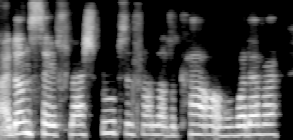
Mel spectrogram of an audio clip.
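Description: Recorded with a dry, close sound with no echo and a quiet background, a woman with a German accent talks at a moderate pace and a fairly high pitch. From East Germany. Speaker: life coach and marine conservationist. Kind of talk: interview.

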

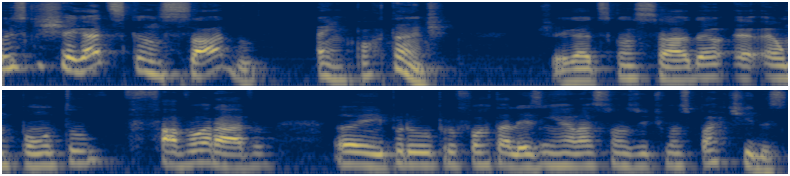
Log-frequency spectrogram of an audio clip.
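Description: Speaking at a fairly quick pace, a man has a normal speaking voice, a fairly high pitch and ordinary pitch variation. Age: 20s. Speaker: sports TV producer and presenter. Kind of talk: casual sports chat.

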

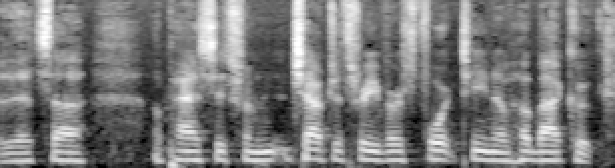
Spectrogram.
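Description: Against a quiet background, a man speaks at a moderate pace. His tone is dark and mellow, and his voice is somewhat breathy. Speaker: radio Bible program host. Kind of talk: Bible teaching on radio call-in show. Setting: studio. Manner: soothing, sleep-inducing.

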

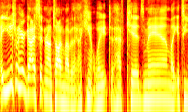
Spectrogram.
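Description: A man with fairly high pitch and lively intonation, dry and close with no echo, on a very clean recording with a silent background. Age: 40s. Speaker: radio show co-host. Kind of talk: casual chat. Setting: studio.

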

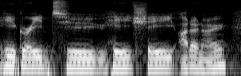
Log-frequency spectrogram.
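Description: A man's medium-pitched voice with an Australian accent and fairly even intonation. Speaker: podcast producer and host. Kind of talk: live keynote Q&A. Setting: stage with audience.

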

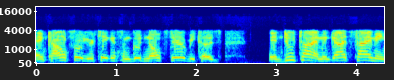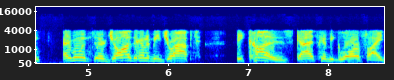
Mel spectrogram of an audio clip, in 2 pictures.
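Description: Keeping very even loudness, a man with a high pitch talks at a fairly quick pace with ordinary pitch variation. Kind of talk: talk radio discussion with preaching. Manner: animated.

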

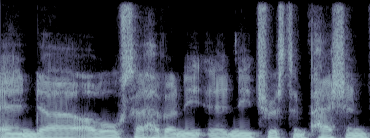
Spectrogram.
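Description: Medium in pitch, a man speaks with an Australian accent. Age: 50s. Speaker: insurance broker executive. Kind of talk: interview.

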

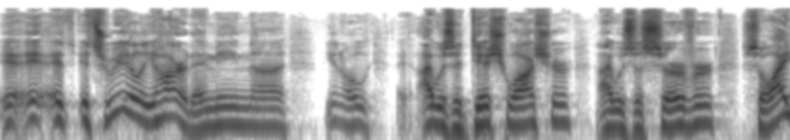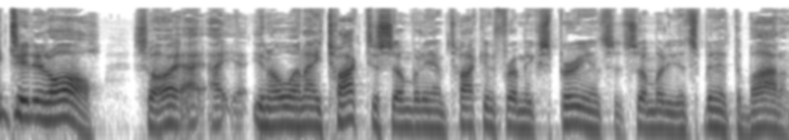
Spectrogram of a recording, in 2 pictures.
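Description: In an American accent, a man with an unremarkable speaking voice talks at a fairly quick pace, fairly high in pitch with ordinary pitch variation. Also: very clean recording, silent background. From New York City. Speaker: restaurateur. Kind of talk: casual interview.

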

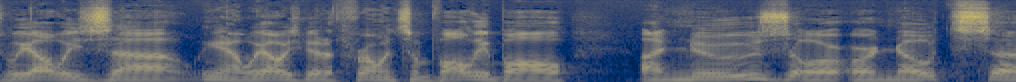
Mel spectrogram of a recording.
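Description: This man has an unremarkable speaking voice set at a medium pitch. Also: very even loudness. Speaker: sports podcast host. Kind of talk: casual chat. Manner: joking, chatty.

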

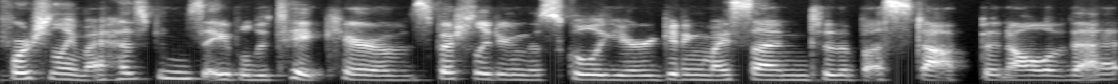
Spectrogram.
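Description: A woman speaks with an American accent in an ordinary speaking voice, her intonation fairly even. The recording is very clean, with a silent background. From Texas. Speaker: newspaper reporter. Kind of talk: interview.

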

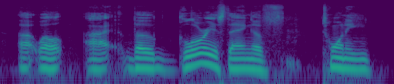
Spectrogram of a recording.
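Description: A man with a Texan accent talks in a medium pitch on a very clean recording with a silent background. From Texas, San Antonio. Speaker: radio announcer. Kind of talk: radio interview. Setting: recording in a western outfitters store.

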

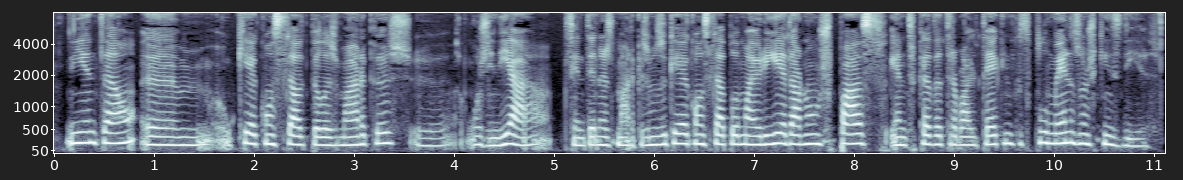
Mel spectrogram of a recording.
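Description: A woman's ordinary speaking voice at a medium pitch and moderate pace, with fairly even intonation, dry and close with no echo, on a very clean recording with a silent background. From northern Portugal, Vila Real. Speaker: hair colourist. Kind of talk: casual interview.

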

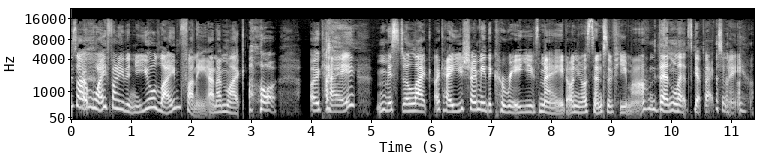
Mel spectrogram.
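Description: A woman with a fairly high pitch and lively intonation talks at a fairly slow pace in a dry, close recording with no echo. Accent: Australian. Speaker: podcast host. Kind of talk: casual chat. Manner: animated, laughing a lot.

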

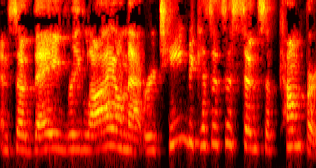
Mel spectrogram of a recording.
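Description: A woman speaks at a fairly quick pace with ordinary pitch variation. Hers is an unremarkable speaking voice. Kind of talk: casual chat.

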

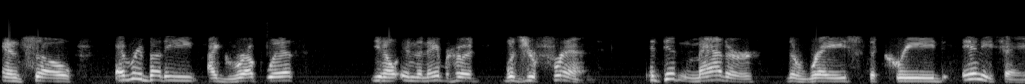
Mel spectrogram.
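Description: Speaking at a fairly slow pace with long, frequent pauses, a man uses a high pitch, lively intonation and very even loudness. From Nebraska. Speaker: caller. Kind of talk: radio call-in. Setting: phone call.

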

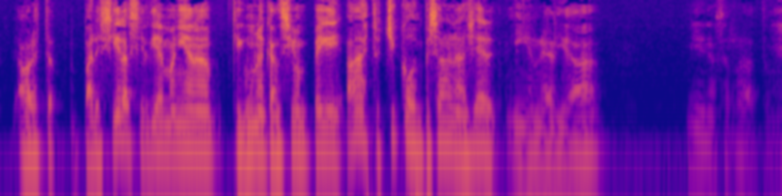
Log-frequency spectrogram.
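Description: An ordinary speaking voice from a man, medium in pitch, fairly quick and with lively intonation. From Argentina. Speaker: singer, musician. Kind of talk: interview.

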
